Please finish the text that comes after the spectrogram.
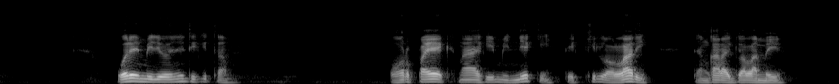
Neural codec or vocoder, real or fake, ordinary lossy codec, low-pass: none; real; MP3, 96 kbps; 10.8 kHz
